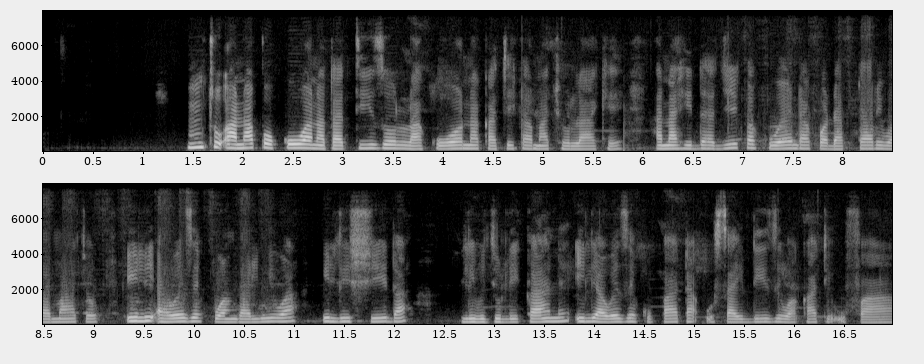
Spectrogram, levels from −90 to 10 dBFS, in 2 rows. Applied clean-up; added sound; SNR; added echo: neural separator model SepFormer DNS4.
